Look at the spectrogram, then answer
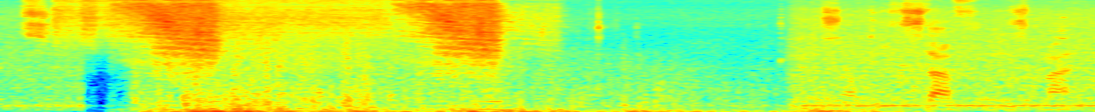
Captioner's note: electricity buzzing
